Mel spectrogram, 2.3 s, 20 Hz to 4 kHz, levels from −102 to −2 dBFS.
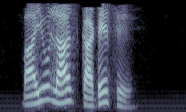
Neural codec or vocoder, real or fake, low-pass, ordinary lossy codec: none; real; 3.6 kHz; MP3, 24 kbps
